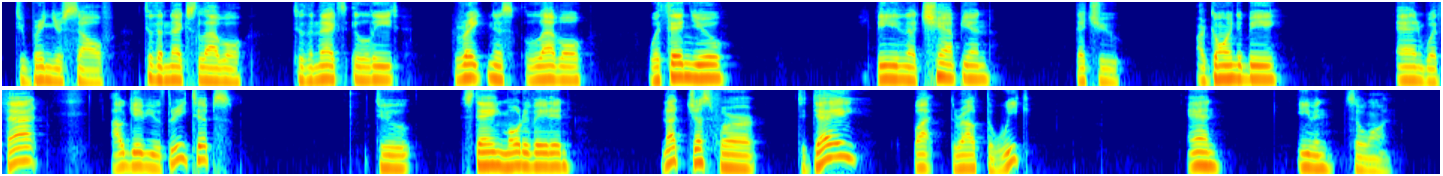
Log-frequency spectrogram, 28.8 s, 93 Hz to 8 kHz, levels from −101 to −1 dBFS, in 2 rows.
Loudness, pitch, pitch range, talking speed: -31 LUFS, 130 Hz, 110-145 Hz, 100 wpm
